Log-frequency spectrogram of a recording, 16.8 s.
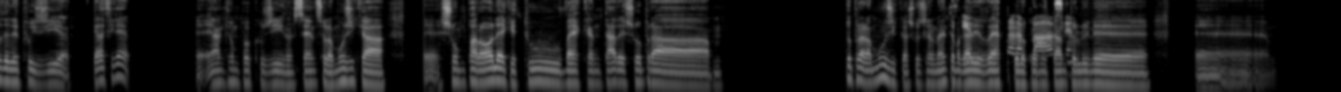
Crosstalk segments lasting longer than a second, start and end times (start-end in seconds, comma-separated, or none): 11.9-13.5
